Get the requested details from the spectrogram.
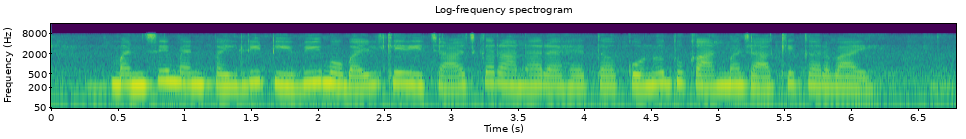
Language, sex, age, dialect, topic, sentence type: Chhattisgarhi, female, 18-24, Central, banking, statement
